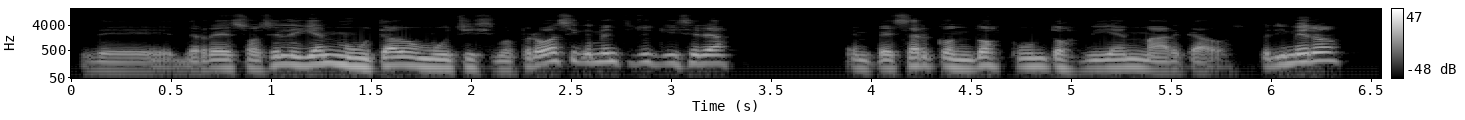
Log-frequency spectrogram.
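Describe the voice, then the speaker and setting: Lively intonation marks this man's medium-pitched voice, which has a dark, mellow tone. He keeps a moderate pace, and the sound is dry and close with no echo. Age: 30s. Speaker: journalist and social media specialist. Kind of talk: podcast interview.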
